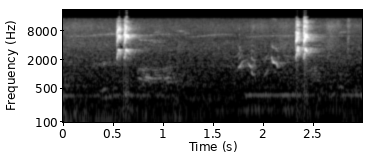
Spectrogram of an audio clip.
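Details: Black-breasted oriental magpie-robin with a full, varied song used as a training recording for other magpie-robins: two loud, sharp high bursts about two seconds apart, with soft lower chirps between them over a quiet hum.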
